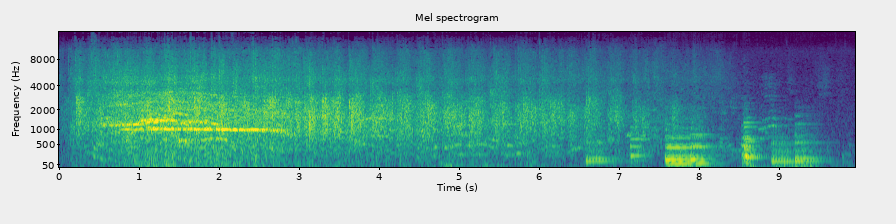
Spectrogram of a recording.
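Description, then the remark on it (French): An audience claps in a loud, dense swell that holds for several seconds, with a brief whistle early on, then thins out as a voice starts talking over the fading applause. “Donc d'ailleurs, je vais vous demander un peu plus d'applaudissements pour ça.”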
